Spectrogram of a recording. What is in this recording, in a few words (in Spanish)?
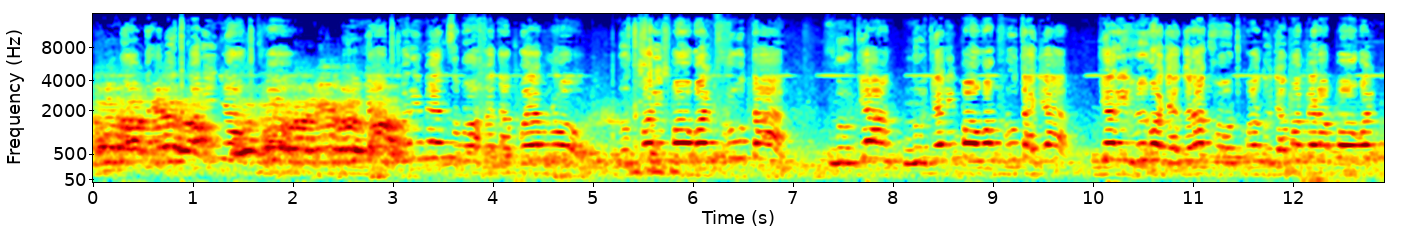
mujer mazahua indigena; presas del penal de santiaguito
